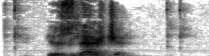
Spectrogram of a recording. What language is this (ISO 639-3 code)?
tur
